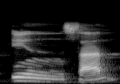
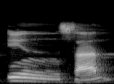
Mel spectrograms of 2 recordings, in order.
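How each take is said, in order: First: The n blurs smoothly into the s. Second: The n blurs smoothly into the s.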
